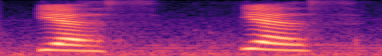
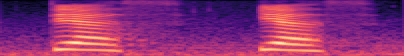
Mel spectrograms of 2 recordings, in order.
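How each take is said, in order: Both takes have the same delivery.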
